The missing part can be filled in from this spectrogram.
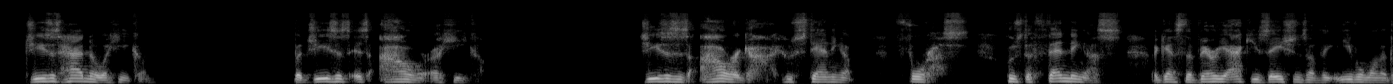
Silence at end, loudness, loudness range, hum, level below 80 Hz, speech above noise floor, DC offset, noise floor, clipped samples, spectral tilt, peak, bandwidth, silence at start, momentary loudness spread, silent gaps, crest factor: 0 s; -30 LUFS; 3 LU; none; -72 dBFS; over 60 dB; under 0.1%; under -90 dBFS; under 0.1%; -5 dB/octave; -14 dBFS; 12 kHz; 0.25 s; 13 LU; none; 18 dB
